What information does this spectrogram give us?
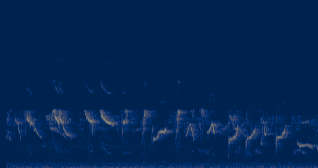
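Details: Pleci (white-eye) of the Wiklus Wiksar type singing in full ngalas style, used as a lure to provoke other white-eyes into singing: rapid, very high twittering of sharp chirps and slurred whistles, tumbling continuously with steady pulses.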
